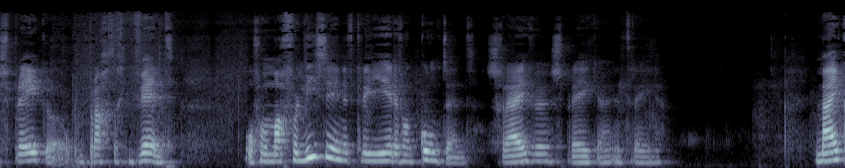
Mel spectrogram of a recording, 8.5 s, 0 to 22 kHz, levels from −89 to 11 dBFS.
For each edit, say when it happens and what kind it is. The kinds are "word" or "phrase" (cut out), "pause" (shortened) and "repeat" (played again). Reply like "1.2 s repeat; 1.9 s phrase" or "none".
none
